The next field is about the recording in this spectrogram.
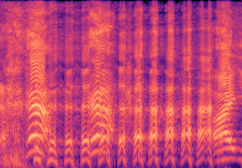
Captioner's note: laughter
